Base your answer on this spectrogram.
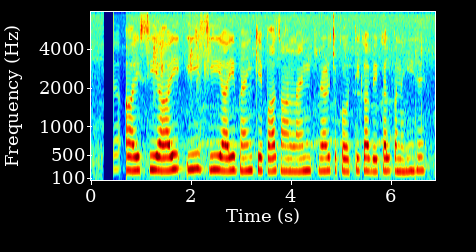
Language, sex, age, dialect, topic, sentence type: Hindi, male, 31-35, Awadhi Bundeli, banking, question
